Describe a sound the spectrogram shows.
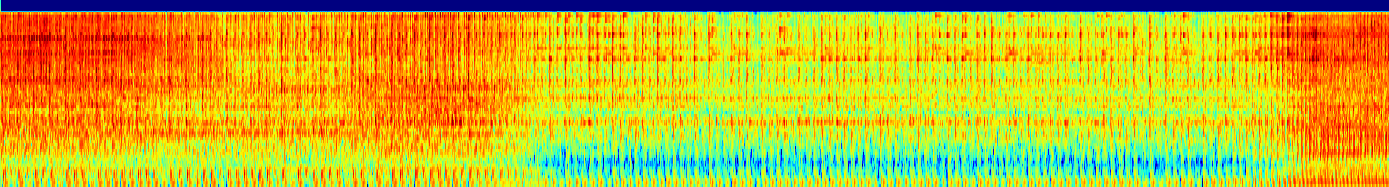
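A small engine idles close by with a steady rattling chug.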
